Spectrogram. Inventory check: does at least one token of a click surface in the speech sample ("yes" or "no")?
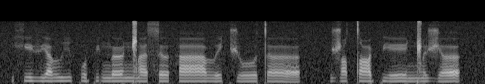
yes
